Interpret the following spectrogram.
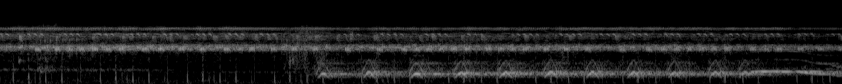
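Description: Night nature ambience: a steady high chirring of insects, and from about three seconds in a low call repeated two or three times a second.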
